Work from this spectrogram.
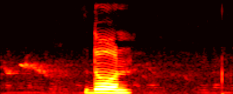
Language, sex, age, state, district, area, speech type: Santali, female, 18-30, West Bengal, Purulia, rural, read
